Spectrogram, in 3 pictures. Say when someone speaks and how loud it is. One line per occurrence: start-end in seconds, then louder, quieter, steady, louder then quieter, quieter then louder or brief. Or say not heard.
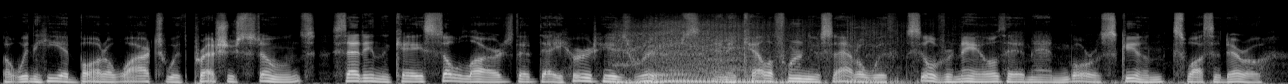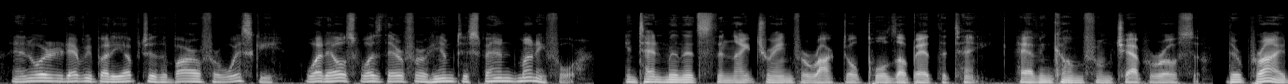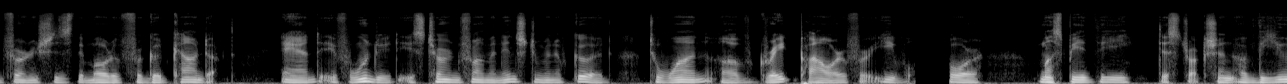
0.0-38.5 steady.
